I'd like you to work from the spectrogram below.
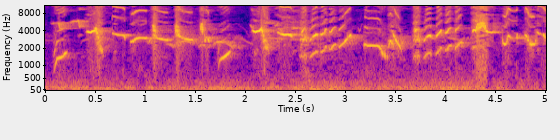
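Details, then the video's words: Lure recording of Oriental magpie-robin song meant to provoke a fast reaction: continuous, busy medley of bright whistles, quick slurred notes and scratchy chatter, almost without gaps. "MASTERAN PANCINGAN KACER CEPAT RESPON NGOBRA"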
